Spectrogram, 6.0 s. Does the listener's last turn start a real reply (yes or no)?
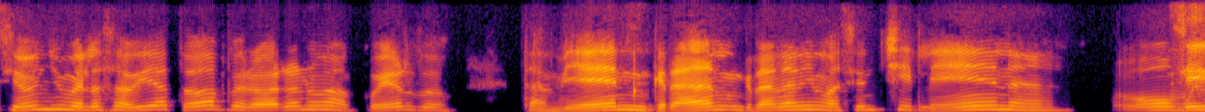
yes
